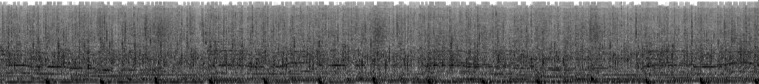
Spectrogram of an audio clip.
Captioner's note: audience applauding; upbeat music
